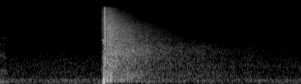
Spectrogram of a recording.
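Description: A handgun fires a single loud shot outdoors, ringing out and fading.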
